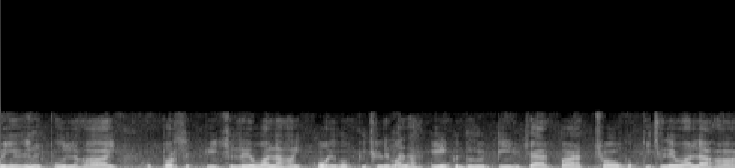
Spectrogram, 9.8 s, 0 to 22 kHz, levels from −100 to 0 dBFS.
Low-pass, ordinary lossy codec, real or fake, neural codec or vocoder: 7.2 kHz; none; fake; codec, 44.1 kHz, 3.4 kbps, Pupu-Codec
